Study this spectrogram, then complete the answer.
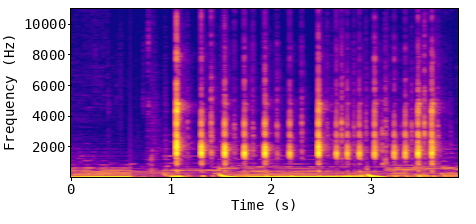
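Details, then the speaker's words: KBDFans TOFU TKL with Cherry MX2A Black switches, gasket mount, case rescrewed: sharp typing clacks with a hollow internal knock still present; owner now suspects the plate hits the bottom case rather than the top, unconfirmed. "No, I still hear it. So, unless it's not actually hitting the top, oh, it might be hitting the bottom. Hold on. I think that's what it is."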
